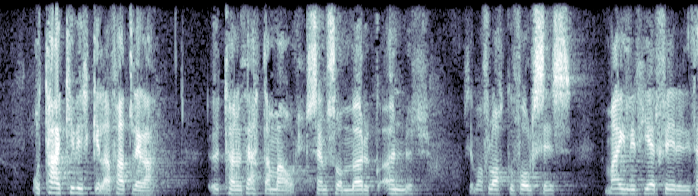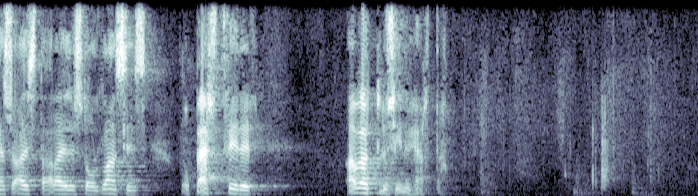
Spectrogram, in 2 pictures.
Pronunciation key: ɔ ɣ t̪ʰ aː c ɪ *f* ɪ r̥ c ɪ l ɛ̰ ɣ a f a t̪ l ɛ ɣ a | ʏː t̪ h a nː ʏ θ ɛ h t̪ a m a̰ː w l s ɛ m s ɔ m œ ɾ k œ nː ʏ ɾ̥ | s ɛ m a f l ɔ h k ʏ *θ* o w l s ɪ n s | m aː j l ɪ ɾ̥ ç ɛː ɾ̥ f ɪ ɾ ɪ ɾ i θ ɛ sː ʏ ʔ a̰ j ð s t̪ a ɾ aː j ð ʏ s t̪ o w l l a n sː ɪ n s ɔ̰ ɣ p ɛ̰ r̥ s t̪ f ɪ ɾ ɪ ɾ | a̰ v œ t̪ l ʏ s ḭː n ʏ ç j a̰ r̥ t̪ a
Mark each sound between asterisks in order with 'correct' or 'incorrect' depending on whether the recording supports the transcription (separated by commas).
incorrect, incorrect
